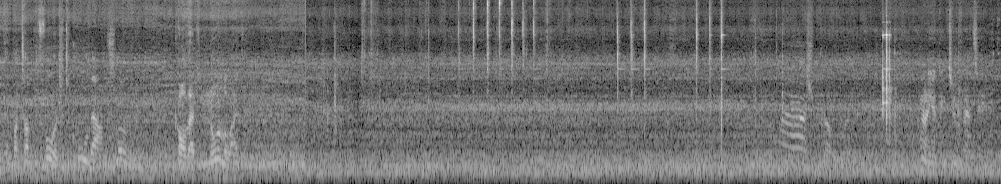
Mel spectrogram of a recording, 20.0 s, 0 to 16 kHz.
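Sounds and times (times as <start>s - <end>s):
forge low rush: 0.0s - 6.1s.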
